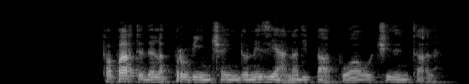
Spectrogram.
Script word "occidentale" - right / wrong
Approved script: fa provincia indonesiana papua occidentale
right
